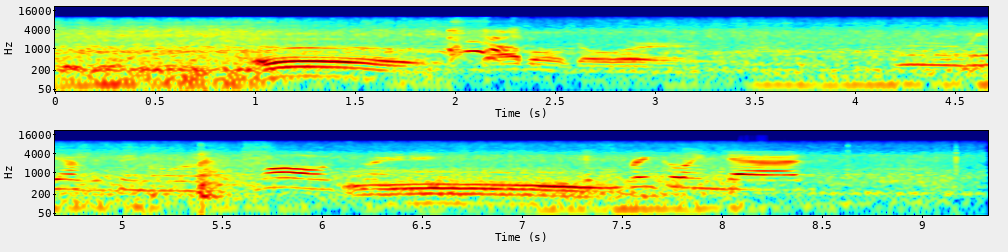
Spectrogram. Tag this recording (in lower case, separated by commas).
vehicle, speech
